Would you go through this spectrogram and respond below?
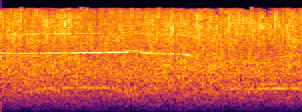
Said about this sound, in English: Folks, I'm not playing games. I'll stop the show. That's enough applause. If you want exuberance, that's a, this is a New York show. It's not supposed to be that. Exuberance is the West Coast. That's my whole point. Applause is killing this city.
